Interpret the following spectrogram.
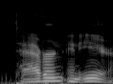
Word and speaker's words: Tavernier: ball in your court how do you pronounce her last name Jennifer Tavernier yep tavern and ear however neared if she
